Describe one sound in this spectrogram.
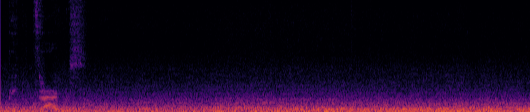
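A truck rumbles past in the opposite direction.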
